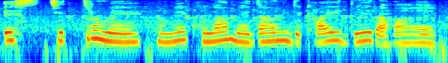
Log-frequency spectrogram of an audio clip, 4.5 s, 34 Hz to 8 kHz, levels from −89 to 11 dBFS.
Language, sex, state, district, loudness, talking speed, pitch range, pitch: Hindi, female, Uttar Pradesh, Lalitpur, -16 LUFS, 135 wpm, 215-245 Hz, 225 Hz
